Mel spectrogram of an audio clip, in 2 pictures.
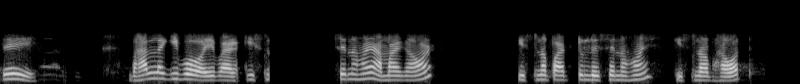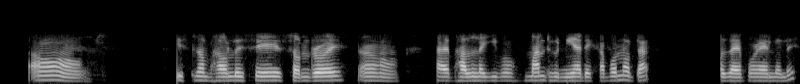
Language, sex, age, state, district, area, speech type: Assamese, female, 60+, Assam, Dibrugarh, rural, conversation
